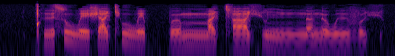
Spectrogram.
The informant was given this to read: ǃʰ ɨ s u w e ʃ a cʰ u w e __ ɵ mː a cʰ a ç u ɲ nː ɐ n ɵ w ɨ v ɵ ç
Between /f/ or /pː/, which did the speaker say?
pː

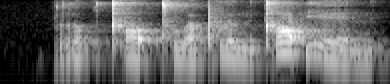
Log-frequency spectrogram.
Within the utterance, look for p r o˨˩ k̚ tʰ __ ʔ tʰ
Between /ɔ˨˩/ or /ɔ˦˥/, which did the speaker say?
ɔ˨˩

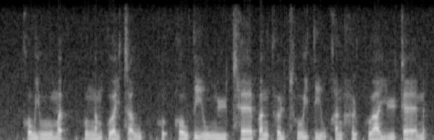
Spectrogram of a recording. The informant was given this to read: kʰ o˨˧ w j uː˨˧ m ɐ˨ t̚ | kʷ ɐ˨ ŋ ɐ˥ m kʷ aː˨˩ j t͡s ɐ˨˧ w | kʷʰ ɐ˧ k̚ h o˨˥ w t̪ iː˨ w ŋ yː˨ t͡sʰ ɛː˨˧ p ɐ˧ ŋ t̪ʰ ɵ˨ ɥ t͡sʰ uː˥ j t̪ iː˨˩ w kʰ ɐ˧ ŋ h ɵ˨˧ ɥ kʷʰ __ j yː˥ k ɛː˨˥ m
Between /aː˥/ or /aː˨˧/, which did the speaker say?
aː˨˧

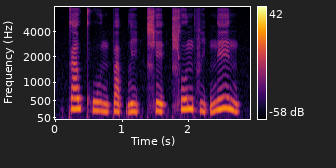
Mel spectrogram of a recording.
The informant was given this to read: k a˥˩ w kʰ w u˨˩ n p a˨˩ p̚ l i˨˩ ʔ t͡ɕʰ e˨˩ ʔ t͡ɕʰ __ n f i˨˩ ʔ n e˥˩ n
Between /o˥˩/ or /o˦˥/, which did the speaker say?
o˥˩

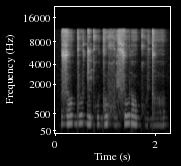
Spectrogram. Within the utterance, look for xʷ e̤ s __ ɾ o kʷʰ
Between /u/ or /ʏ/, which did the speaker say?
u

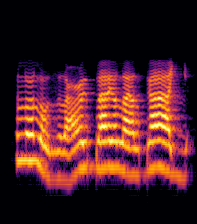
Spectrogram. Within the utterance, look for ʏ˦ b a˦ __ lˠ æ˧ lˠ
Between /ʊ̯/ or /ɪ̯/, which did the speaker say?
ɪ̯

